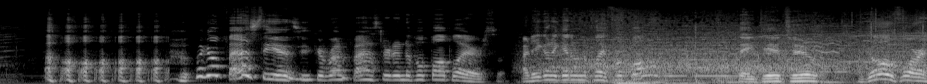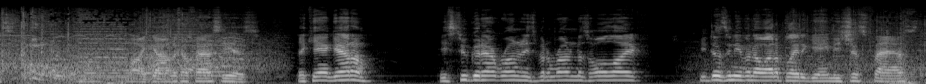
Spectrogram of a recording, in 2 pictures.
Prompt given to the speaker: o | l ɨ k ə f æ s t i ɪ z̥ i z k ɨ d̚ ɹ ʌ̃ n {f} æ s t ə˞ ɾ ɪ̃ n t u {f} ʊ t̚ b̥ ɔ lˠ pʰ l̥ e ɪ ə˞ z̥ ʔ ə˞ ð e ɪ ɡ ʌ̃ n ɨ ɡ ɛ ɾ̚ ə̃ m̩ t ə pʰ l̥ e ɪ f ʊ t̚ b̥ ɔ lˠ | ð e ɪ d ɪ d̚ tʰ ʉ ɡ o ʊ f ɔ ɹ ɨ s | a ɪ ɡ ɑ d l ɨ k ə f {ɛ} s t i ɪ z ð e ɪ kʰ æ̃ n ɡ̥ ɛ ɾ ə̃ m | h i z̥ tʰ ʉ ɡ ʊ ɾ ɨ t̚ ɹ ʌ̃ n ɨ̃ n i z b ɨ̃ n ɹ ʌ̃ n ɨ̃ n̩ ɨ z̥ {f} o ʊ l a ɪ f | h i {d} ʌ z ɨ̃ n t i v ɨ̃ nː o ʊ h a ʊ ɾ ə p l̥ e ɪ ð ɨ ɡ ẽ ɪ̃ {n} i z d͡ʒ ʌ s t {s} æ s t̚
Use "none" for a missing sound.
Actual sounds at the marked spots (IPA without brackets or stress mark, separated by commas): f, f, æ, h, d, m, f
